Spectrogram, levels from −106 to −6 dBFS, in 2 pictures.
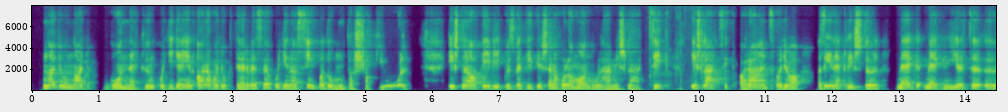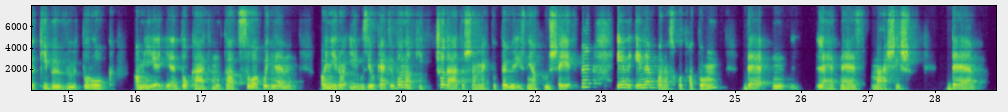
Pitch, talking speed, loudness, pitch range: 185 Hz, 135 wpm, -15 LUFS, 170-210 Hz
